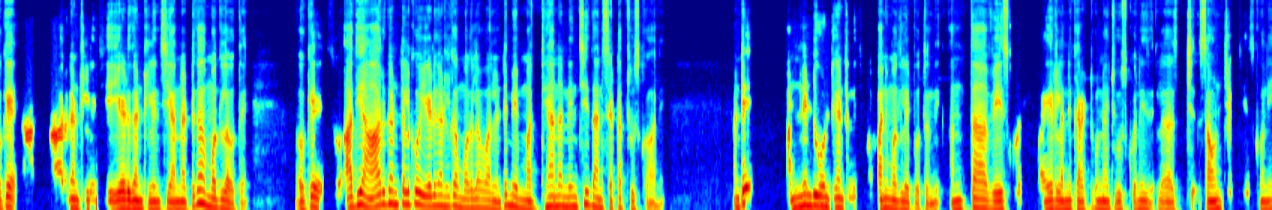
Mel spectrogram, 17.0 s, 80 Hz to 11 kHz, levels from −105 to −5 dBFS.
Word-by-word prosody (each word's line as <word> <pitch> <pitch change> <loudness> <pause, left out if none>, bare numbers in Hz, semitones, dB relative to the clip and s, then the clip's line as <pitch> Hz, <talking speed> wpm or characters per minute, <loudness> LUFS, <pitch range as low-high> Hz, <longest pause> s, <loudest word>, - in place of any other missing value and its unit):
Okay. 155 -1 +3 0.6
6 140 - +1
గంటల 130 -1 +1
నుంచి 125 0 -10 0.2
7 130 -1 +7
గంటల 115 -1 +2
నుంచి 115 +1 -2
అన్నట్టుగా 115 - +1
మొదలవుతాయి. 120 -6 -1 0.7
ఓకే. 145 +7 +2 0.2
సో, - - -15 0.2
అది 155 +5 +3 0.2
6 170 +4 +3
గంటలకో, 185 0 +1
7 155 +1 +2
గంటలకో 160 0 -1
మొదలవ్వాలంటే 130 -1 -2
మేము 135 -4 0
మధ్యాహ్నం 150 +7 0
నుంచి 150 +4 -1
దాని 135 -4 -1
సెటప్ 125 +1 -5
చూసుకోవాలి. 115 -1 -9 1.0
అంటే - - +5 0.6
12 160 +6 +4
ఒంటి 140 -2 -1
గంటల 140 0 -2
నుంచి 145 - -21
మా - - -20
పని 130 - +3
మొదలైపోతుంది. 110 -3 -3 0.2
అంతా 120 +4 0 0.2
వేసుకొని, 120 0 -1 0.2
వైర్లన్నీ 120 +1 +1
కరెక్ట్‌గా 115 +1 -2
ఉన్నాయ 115 0 +1
చూసుకొని, 115 +1 -4 0.3
ఆహ్, 110 -1 -2 0.2
చ్ - - -5 0.2
సౌండ్ 115 +1 +3
చెక్ - - -13
చేసుకొని, 115 - -4
125 Hz, 150 wpm, -21 LUFS, 115-150 Hz, 1.0 s, 7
